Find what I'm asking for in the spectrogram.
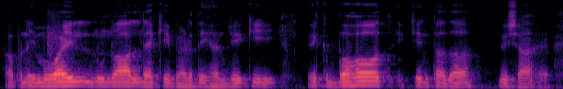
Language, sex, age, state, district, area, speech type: Punjabi, male, 30-45, Punjab, Fatehgarh Sahib, urban, spontaneous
